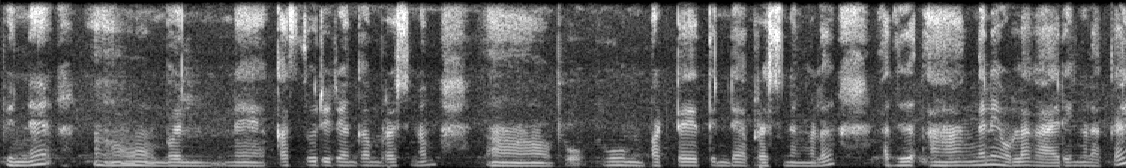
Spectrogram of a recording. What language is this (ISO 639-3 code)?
mal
